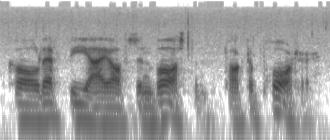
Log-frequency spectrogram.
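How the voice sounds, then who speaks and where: A man's voice: low voice, fairly even intonation, fast, poor audio. An older American man playing an easygoing, reluctant retired investigator in 1940s radio suspense style, folksy and reassuring. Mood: serious, confiding.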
